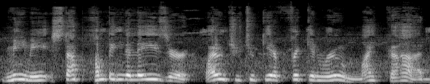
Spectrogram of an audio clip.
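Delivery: high, scolding Doctor Evil voice; mock exasperated scolding. To Mini-Me humping the laser, high mock scolding. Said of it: "It's like".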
